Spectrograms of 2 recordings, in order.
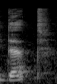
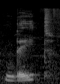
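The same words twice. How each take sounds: First: Date misread as "dat"; mispronounced Date. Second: Date said as "deyt"; corrected Date. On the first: Vlogger misreading a shade name, Date said as "dat". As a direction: say Date with an "a" as in chat. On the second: Vlogger fixing the shade name, Date said as "deyt". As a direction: say Date with the English vowel, softly. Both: Real, not acted.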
